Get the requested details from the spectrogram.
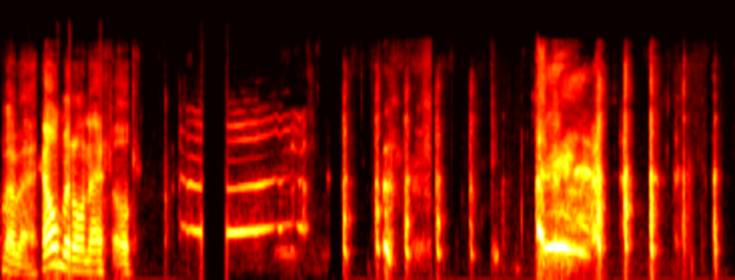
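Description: A man laughs over an online call.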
